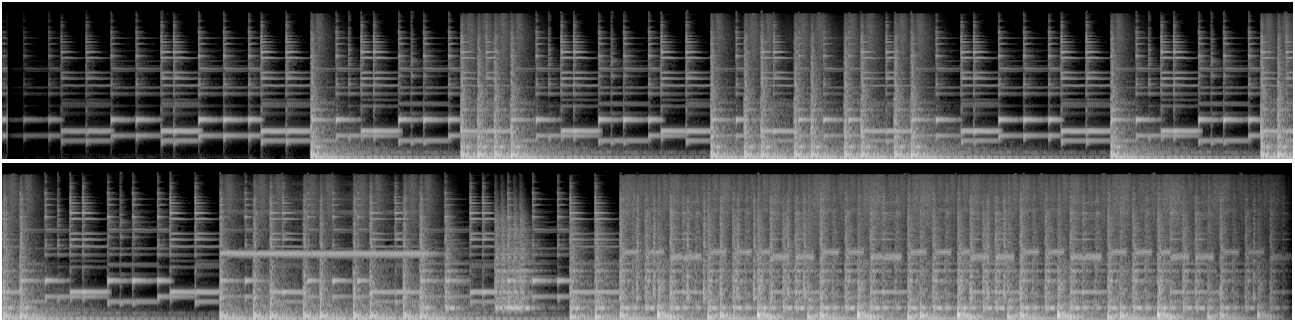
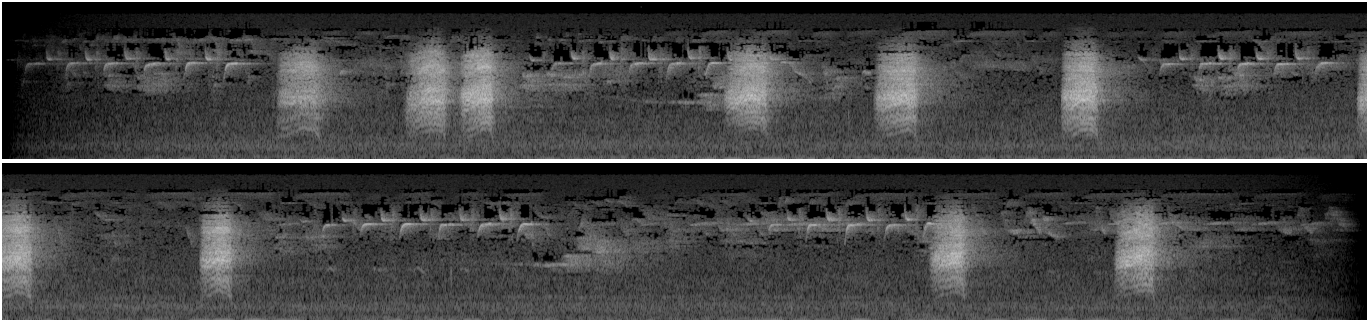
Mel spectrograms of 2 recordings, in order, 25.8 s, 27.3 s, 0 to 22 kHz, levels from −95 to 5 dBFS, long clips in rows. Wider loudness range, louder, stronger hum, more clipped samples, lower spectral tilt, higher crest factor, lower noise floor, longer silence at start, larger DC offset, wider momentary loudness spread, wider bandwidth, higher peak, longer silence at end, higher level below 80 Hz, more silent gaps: second, 6 LU vs 10 LU; about the same, -24 LUFS vs -24 LUFS; neither; neither; first, -4.5 dB/octave vs 2 dB/octave; about the same, 20 dB vs 24 dB; second, -48 dBFS vs -58 dBFS; second, 0 s vs 0.45 s; neither; second, 11 LU vs 25 LU; about the same, 17 kHz vs 16 kHz; first, -2 dBFS vs -6 dBFS; second, 0.1 s vs 0.55 s; first, -30 dBFS vs -66 dBFS; neither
